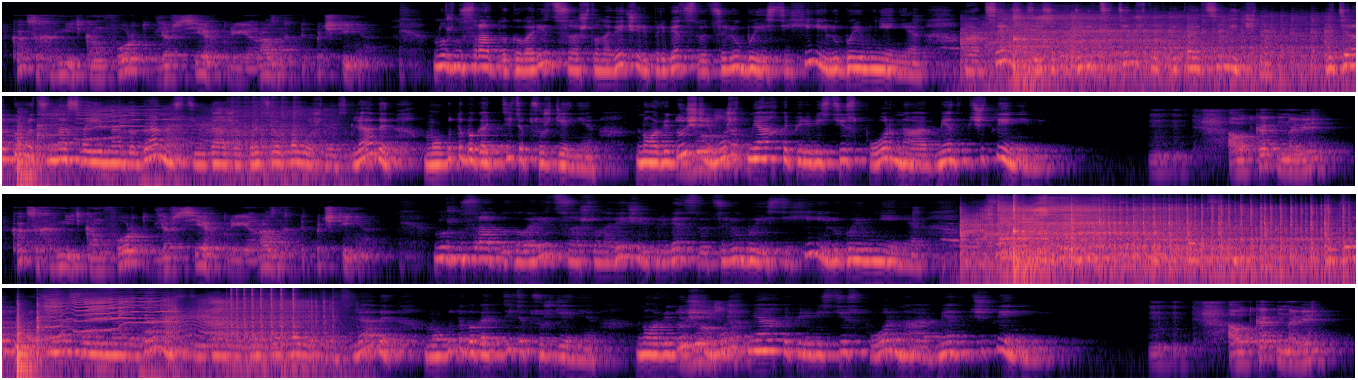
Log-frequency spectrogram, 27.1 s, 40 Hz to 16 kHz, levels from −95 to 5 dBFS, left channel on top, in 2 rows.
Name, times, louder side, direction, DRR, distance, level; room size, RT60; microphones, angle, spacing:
voice 1, 0.0-3.7 13.4-13.7 20.3-20.8 25.0-26.7, equal, 15° right, 1 dB, 0.5 m, -42 dB
voice 2, 4.0-24.0, left 3 dB, 50° left, 6 dB, 0.3 m, -36 dB
sound 1, 9.4-17.0, right 7 dB, 85° right, 0.3 m, -34 dB
5.9 x 2.6 x 2.5 m, 0.97 s
head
